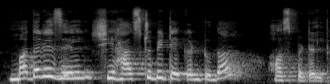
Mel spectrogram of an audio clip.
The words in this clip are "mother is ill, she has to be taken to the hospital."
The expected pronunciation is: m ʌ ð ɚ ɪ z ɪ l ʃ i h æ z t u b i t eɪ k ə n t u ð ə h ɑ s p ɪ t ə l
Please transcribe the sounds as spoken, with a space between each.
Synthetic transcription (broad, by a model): m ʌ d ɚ ɪ z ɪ l ʃ i h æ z t u b i t eɪ k ə n t u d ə h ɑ s p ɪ t ə l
